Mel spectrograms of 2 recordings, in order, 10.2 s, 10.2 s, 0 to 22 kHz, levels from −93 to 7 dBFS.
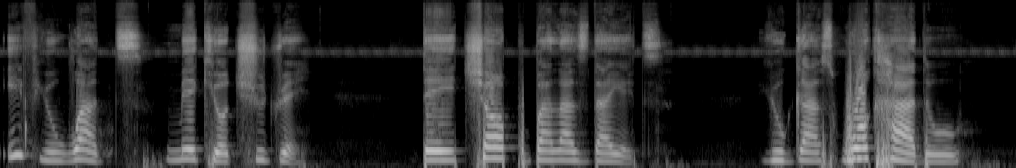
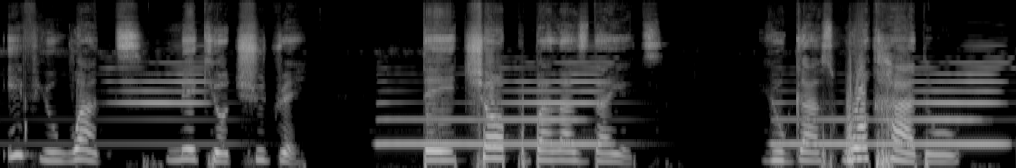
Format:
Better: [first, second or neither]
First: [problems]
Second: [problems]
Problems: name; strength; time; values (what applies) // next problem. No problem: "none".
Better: first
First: none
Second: noise reduction (classical method spectral subtraction)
